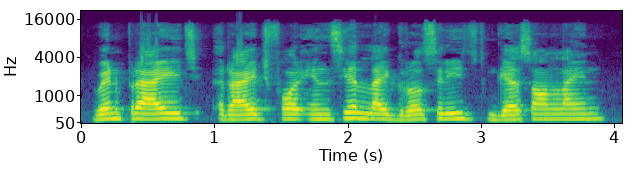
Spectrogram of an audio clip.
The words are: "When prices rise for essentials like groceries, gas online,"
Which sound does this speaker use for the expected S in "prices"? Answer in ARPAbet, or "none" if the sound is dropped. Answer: none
